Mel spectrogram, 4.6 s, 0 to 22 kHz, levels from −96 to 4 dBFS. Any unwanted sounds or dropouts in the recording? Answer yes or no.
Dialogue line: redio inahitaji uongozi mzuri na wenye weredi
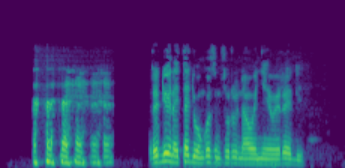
yes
